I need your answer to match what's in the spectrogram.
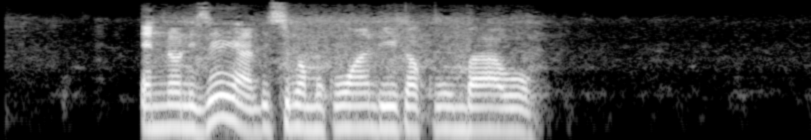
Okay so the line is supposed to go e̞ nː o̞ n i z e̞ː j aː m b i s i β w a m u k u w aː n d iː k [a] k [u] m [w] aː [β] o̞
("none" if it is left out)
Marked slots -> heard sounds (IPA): a, uː, b, w

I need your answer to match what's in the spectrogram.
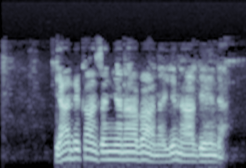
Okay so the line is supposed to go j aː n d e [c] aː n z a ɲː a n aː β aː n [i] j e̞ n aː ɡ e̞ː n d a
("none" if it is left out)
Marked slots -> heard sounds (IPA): k, a

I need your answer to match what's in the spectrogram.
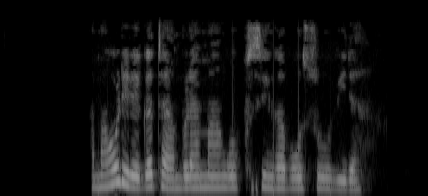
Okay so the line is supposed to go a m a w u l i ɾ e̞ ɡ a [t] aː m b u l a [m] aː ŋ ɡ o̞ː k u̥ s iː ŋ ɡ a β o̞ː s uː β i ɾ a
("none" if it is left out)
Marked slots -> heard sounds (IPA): t, m

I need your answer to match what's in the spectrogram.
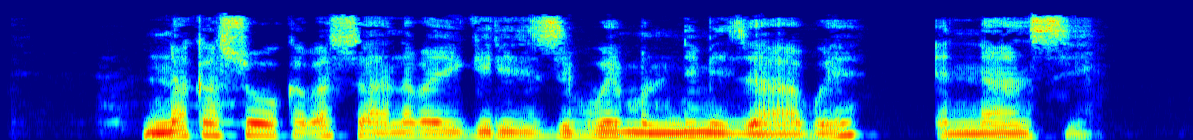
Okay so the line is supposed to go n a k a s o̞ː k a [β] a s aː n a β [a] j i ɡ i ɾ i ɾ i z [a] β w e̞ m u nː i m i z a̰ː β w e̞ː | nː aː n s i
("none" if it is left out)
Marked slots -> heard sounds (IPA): β, a, i

